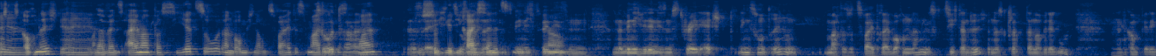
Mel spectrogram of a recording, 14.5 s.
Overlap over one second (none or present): present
